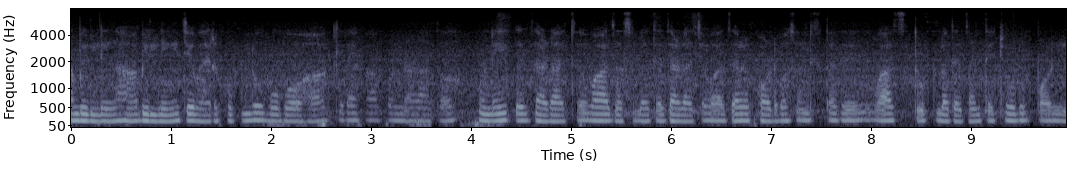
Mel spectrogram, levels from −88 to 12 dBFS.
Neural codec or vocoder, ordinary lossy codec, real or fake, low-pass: vocoder, 44.1 kHz, 128 mel bands every 256 samples, BigVGAN v2; none; fake; 7.2 kHz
